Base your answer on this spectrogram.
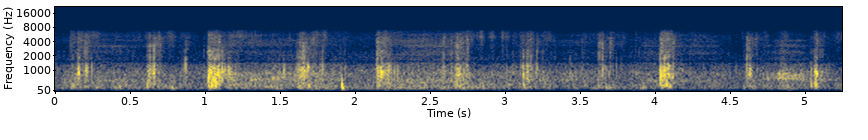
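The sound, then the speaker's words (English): Footsteps of a runner slowing to a walk partway through a 10-kilometre training run: a steady series of soft, scuffing steps over a constant hiss of background noise. “I should take a little walk break here.”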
